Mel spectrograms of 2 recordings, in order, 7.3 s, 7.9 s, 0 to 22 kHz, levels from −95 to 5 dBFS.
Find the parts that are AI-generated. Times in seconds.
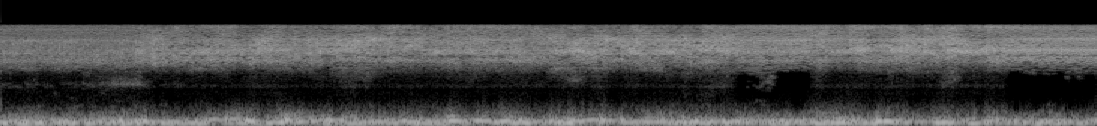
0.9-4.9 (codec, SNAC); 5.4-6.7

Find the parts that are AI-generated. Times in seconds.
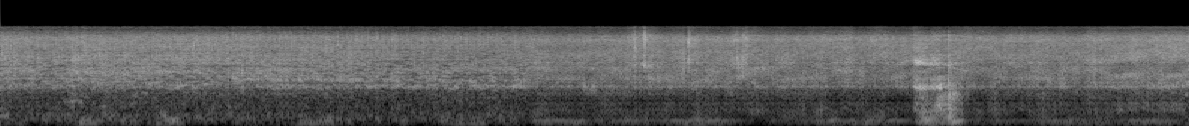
3.5-7.9 (codec, SNAC)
